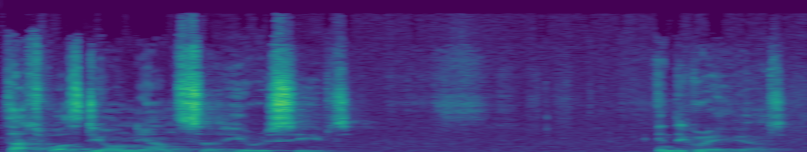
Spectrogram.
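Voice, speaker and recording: A man narrating a classic story with grave, measured delivery in a dramatic reading. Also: medium pitch, a little mellow. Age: young adult. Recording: echoey room, faint noise.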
